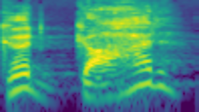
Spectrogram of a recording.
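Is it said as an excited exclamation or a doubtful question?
question. It is a doubtful, questioning query.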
